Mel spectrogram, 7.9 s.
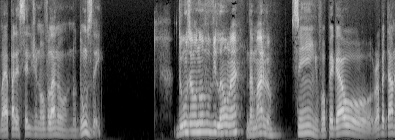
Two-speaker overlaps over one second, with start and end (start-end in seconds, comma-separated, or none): none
